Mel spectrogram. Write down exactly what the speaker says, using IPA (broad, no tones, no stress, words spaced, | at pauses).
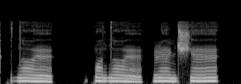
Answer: dˤæ̃ | pũdˤæ̃ | ɭæ̃ɖʃæ̃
